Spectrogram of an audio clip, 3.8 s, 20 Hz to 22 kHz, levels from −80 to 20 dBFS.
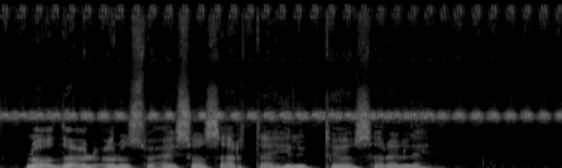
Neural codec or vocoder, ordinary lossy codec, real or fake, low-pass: none; none; real; none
